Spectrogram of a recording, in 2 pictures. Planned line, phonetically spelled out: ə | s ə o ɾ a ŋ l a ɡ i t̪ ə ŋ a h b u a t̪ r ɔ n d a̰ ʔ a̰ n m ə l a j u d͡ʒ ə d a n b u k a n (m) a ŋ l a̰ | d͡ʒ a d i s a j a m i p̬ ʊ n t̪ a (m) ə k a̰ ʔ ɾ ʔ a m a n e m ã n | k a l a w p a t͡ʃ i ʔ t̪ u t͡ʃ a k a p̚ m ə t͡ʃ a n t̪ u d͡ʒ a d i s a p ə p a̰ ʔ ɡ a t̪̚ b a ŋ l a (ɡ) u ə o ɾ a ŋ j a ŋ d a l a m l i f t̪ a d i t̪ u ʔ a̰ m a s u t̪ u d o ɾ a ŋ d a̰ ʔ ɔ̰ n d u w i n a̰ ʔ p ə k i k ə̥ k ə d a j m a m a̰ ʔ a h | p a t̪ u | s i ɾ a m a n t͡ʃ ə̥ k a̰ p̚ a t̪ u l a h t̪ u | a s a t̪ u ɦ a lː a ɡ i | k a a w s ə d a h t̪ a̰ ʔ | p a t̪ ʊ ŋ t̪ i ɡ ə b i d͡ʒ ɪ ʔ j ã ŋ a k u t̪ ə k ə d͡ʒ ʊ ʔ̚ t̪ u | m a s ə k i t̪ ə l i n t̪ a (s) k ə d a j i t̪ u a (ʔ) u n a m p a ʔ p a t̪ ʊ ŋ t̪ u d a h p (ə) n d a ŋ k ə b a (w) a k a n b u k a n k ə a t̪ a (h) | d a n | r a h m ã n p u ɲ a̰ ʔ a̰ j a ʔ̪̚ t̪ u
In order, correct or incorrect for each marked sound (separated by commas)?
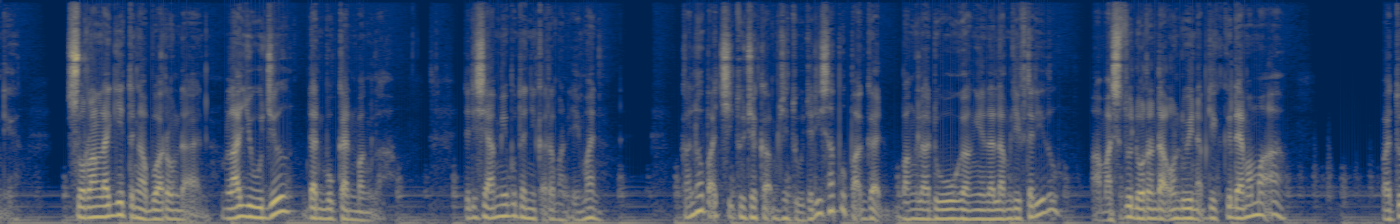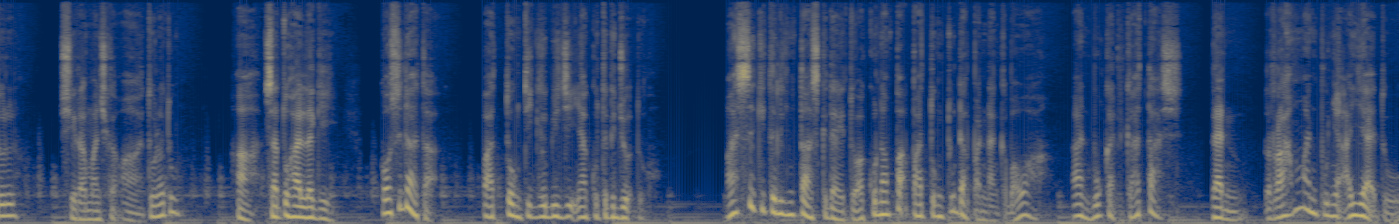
incorrect, incorrect, incorrect, correct, incorrect, incorrect, correct, incorrect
